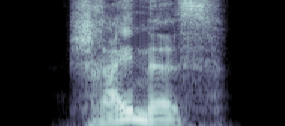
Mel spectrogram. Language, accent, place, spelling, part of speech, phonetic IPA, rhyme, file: German, Germany, Berlin, Schreines, noun, [ˈʃʁaɪ̯nəs], -aɪ̯nəs, De-Schreines.ogg
- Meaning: genitive singular of Schrein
